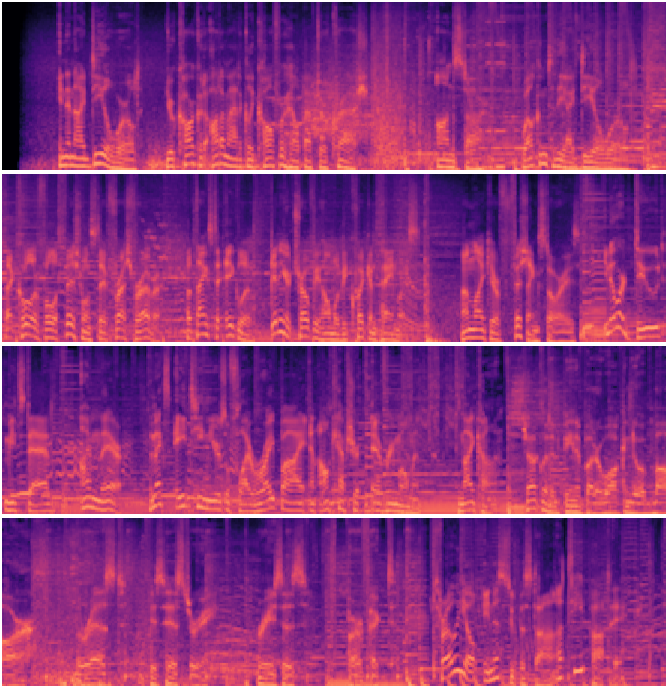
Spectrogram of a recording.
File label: Men Commercial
